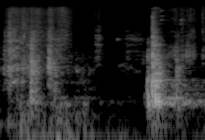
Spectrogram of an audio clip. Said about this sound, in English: Ooh, I'm hearing some movement. I'm hearing some rustling. Okay. Paper.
